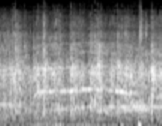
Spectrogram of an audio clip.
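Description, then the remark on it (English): An audience applauds four people called to come out and sit on the front row, a dense wash of clapping at an even, moderate loudness throughout, with a faint sustained tone running underneath. “Let's applaud them, and they're going to come and sit on the front row.”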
